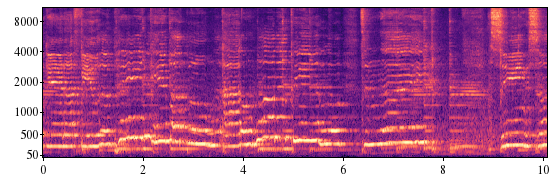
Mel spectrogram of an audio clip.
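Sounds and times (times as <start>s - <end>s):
man singing long notes: 0.0s - 7.8s, 8.9s - 10.0s
acoustic guitar: 0.0s - 10.0s.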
